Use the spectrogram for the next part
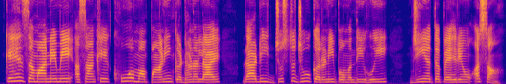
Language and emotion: Sindhi, neutral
